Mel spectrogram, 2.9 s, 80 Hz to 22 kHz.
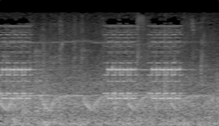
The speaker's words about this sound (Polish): O 6:30 rozdzwoniły się telefony.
